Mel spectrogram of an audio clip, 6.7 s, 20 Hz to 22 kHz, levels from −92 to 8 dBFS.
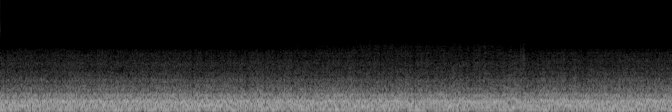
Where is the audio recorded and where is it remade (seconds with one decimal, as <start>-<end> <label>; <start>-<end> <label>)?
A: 0.0-4.0 recorded; 4.0-5.4 remade; 5.4-6.7 recorded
